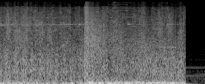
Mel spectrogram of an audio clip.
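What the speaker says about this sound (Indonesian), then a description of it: "bom-bomnya harus ditembak biar meledak" Rapid gunfire from a film scene of sailors shooting floating sea mines at sea, a dense burst of overlapping shots loud and close, with a sharper crack midway, then cutting abruptly to near silence.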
